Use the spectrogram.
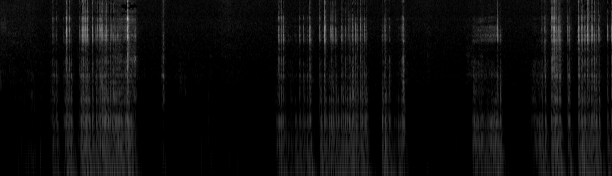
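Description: A fingertip and a short painted nail tap and scratch the small adjuster tab and horizontal slats of a black plastic dashboard air vent in a Seat Leon FR car. Bursts of dry, rapid plastic scratching and clicking come in clusters separated by near-silent pauses. The sound is crisp with a low thump underneath and bright scraping on top.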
